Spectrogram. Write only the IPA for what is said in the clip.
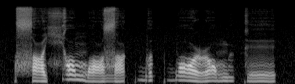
sˤʌ˩ çɔ˥mɔ˩zˤʌ˩˥k bə˥kbɔ˥˩ ɭɔ˧mʉ˧ke˧

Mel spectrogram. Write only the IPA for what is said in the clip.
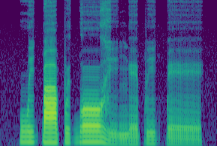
wi˦k͡paː˦ pɨ˧ɡ͡boː˦ ɣiː˨ŋeː˨piː˧ k͡peː˨

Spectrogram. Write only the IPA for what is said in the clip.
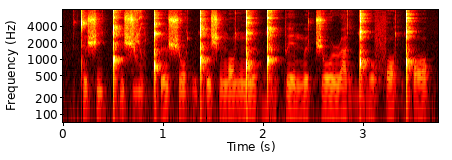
tʏʃiǃʼiʃ ʑuǃʼøʃoǃʼeʃ ŋɔŋ͡ǃø ɡ͡ǃepemø t͡ʃoɹa ɡ͡ǃo fɔǃʼɔ

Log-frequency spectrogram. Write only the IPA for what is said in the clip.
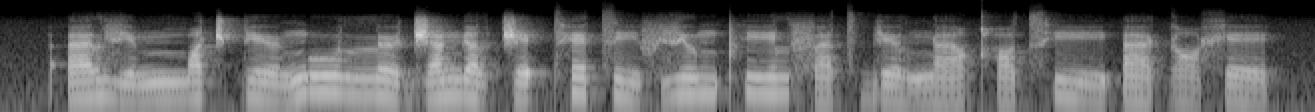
ʔæ˨˦lvʲø˩mːɑ˨˦t͡ʃpʲøː˧˩ ŋuː˦lːø˧˩ d͡ʒæ˨˦mʲɑ˧˩lt͡ʃe˨˩˦ʔtʰe˦ t͡siː˧˩fvʲuː˦mpʰiː˦l fæ˩t͡sbʲø˧˩l ŋæ˨˩˦qʰu˩t͡sʰiː˥˩ʔæ˧˩ ɡɑ˧˩xe˧˩

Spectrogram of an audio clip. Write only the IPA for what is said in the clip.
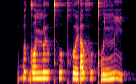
ɓɵɡoɲ ɽʉkʷʰa kʷʰiɽa xʷekʷʼeɲmi

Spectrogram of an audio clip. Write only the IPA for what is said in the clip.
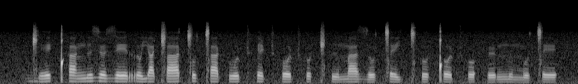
ɡ͡ǁe ǃʰaŋɨzø zerʊ jaǁaǀu ǀakuʈʰe ʈʰoʈʰʊ ǁʰɨma zʊ ǀejǀʰʊǃo ʈʰohøŋ͡mɨ mʊǀe

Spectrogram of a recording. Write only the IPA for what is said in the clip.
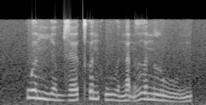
kwə˧nɲɛ̤˨˩m zɛ˨˦ t̪ʰə˧n hwṳ˨˩ə̯na̰˧˨n ɣə˧nlu˧˩˨n

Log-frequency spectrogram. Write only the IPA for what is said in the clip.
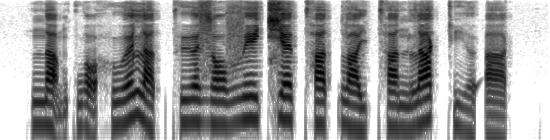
na̰˧˨mkwɔ̰˧˨hu˨˦ə̯ la˨˩t̚t̪ʰɨ˧ə̯zɔ˧ ve˧t͡ɕɛ˧ t̪ʰa˦˥t̚va˧j t̪ʰa˧n la˦˥k̚ʔi̤˨˩ə̯ʔa˨˩k̚

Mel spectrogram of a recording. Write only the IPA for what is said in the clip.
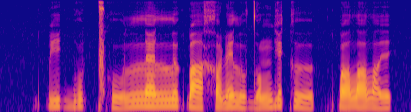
k͡pi˧˥˧ɡ͡bu˧˥˧ ǁʰu˧˩˧ lːɛ˥lːɯ˥k͡pa˧˩ xʌ˧˩˧ɳe˥lu˩˧d̪o˩˧ ŋɡe˥kɯ˧˩ | k͡pʌ˧˩˧lˠɛ˧˩˧lˠi˩˧

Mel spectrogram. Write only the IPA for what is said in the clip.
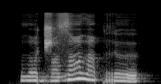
ðˤyd͡ʒəzˤiðˤa prɵ

